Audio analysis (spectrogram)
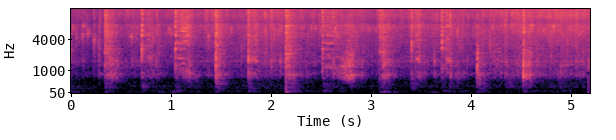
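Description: Ginger sautéed in hot oil before frying fish for a coconut tuna dish, loud close sizzling broken by repeated sharp stirring scrapes and clacks of a utensil against the pan.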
